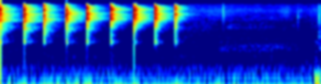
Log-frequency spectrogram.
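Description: One paintbrush tapped rapidly against the handle of another to splatter white gouache onto wet watercolour paper, making light, evenly spaced clicks about six a second. The tapping stops a little over a second in.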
